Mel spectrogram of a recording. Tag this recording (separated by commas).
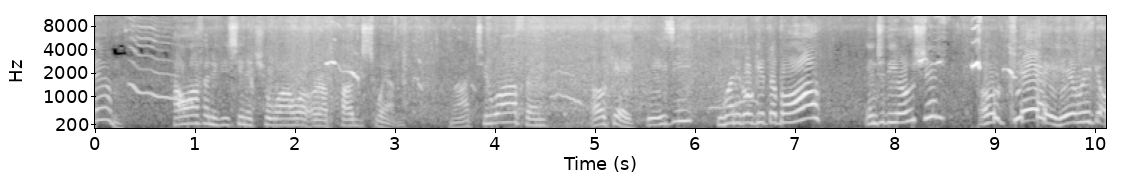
surf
